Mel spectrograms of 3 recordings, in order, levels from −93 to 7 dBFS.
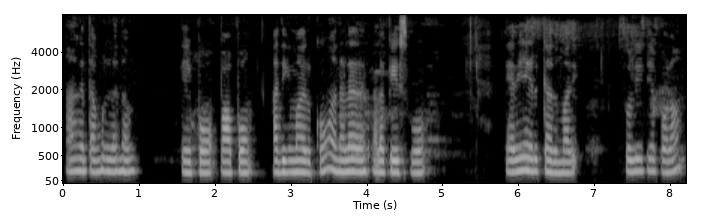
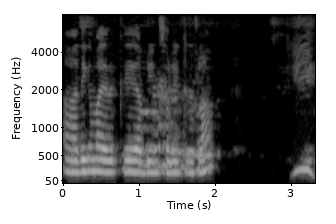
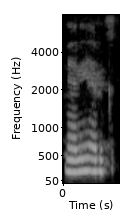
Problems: background conversations at intervals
